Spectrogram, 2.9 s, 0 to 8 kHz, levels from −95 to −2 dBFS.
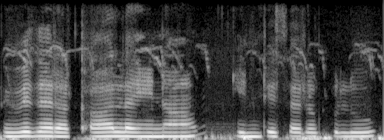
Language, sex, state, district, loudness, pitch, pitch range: Telugu, female, Andhra Pradesh, Sri Satya Sai, -15 LUFS, 230 Hz, 225-235 Hz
